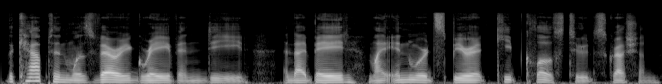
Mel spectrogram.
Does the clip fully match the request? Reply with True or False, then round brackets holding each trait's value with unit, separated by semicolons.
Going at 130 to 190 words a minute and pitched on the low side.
True (145 wpm; 90 Hz)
